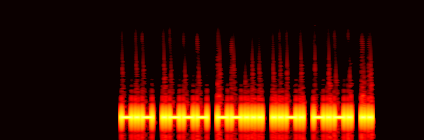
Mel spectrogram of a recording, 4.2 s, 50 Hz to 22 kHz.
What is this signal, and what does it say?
Morse code, heard as a keyed tone, about 34 wpm, 700 Hz. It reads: KJ7FCI
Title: USA Call Signs - 6 Characters - Repeated 3x - 35wpm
